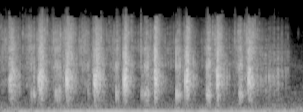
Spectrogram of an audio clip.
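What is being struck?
Tube of small beads.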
